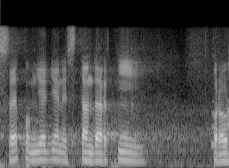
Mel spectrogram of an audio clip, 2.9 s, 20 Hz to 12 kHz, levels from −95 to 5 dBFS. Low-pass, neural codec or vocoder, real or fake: 7.2 kHz; none; real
